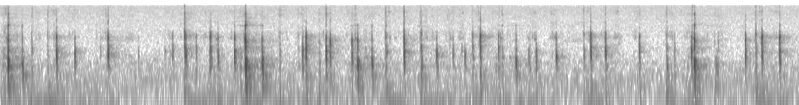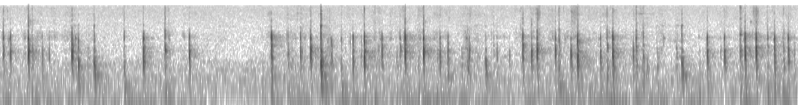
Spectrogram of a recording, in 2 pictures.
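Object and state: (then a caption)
Mechanical keyboard with PBT plastic keycaps. A cream compact mechanical keyboard with PBT plastic keycaps is typed on with the fingertips, producing a steady stream of short, crisp plastic clacks with almost no ring. The typing stops briefly near the middle, then resumes at the same quick, even pace.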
